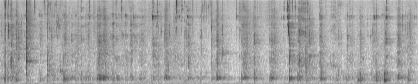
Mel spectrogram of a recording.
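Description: A woman chews loudly with wet mouth sounds close to a microphone.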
